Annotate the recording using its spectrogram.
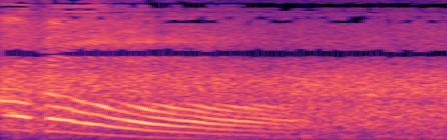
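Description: A male TV football commentator's drawn-out exclamation, one long call whose pitch slides steadily down over about a second and a half as a shot on goal is stopped by the goalkeeper, over continuous stadium crowd noise.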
